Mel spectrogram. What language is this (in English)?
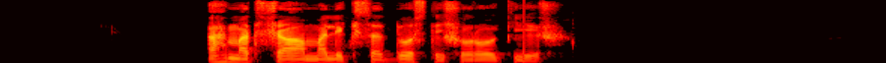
Gawri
